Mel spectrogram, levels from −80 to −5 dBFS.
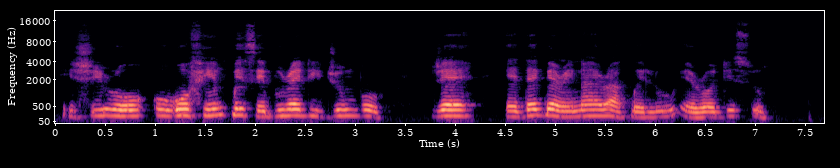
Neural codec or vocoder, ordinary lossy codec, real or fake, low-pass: vocoder, 48 kHz, 128 mel bands, Vocos; MP3, 64 kbps; fake; 19.8 kHz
